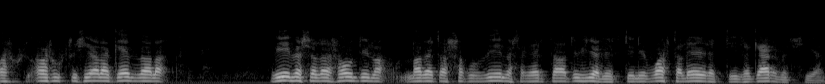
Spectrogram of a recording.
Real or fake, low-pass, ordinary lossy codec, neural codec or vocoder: real; 10.8 kHz; Opus, 64 kbps; none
